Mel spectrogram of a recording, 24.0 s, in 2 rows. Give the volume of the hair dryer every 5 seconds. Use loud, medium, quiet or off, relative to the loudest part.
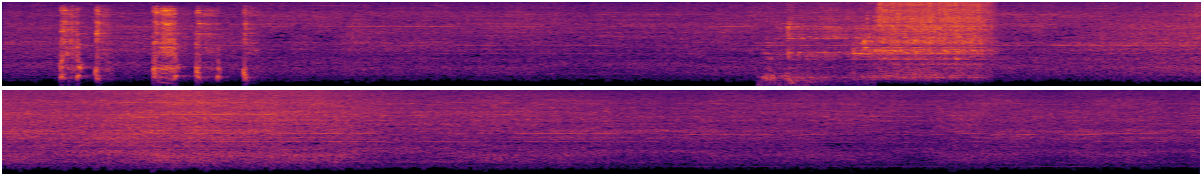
medium, medium, loud, medium, medium.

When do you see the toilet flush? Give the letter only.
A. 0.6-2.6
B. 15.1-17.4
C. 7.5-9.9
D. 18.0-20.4
C.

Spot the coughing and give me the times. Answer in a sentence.
You can hear the coughing from 0.6 to 2.6 s.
